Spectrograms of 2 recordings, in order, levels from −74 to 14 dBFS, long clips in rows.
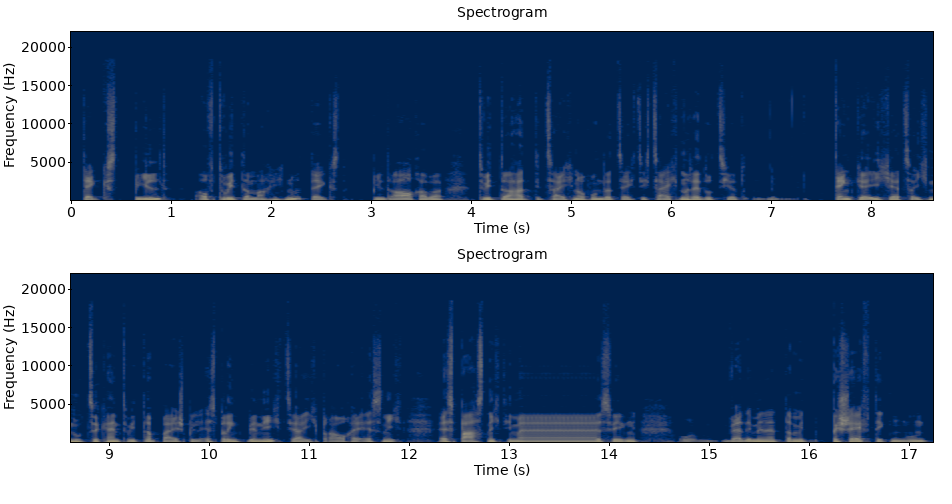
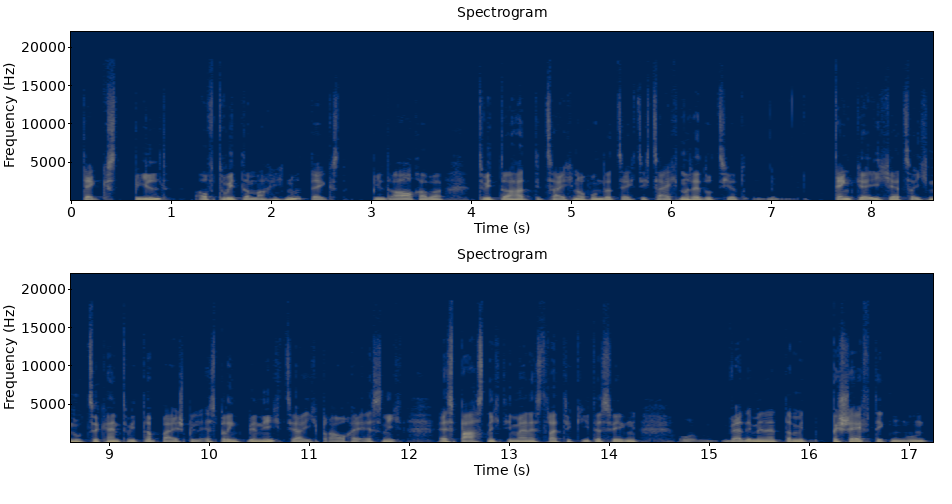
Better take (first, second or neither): second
